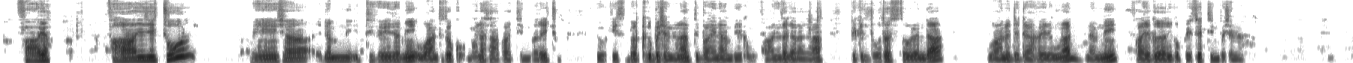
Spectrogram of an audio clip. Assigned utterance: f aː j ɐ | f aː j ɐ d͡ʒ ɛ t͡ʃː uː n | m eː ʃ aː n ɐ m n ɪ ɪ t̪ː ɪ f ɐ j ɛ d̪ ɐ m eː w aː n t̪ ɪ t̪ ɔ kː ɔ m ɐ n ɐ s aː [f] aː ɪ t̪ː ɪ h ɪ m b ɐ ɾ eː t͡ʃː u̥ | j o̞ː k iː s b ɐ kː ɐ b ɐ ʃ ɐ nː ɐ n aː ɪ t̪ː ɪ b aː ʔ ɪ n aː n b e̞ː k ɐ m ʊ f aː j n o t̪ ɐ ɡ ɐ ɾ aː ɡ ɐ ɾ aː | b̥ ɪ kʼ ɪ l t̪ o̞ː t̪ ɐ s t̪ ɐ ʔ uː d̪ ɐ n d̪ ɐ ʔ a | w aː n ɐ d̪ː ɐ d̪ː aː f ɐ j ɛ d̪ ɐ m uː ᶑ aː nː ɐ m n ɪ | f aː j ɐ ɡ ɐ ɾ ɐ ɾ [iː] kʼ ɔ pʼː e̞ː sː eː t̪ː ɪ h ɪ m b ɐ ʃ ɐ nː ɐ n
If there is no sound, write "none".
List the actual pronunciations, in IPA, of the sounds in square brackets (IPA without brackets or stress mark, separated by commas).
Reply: f, iː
